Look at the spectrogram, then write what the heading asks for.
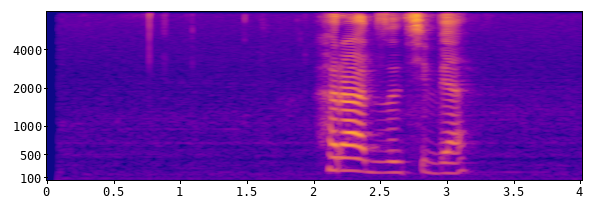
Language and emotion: Russian, positive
